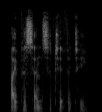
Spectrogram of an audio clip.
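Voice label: "hypersensitivity", British English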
